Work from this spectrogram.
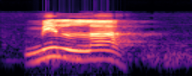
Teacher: Kalau yang kasroh seperti bismillah, mim kasroh mi, itu kasroh, itu tarkik namanya, tipis.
